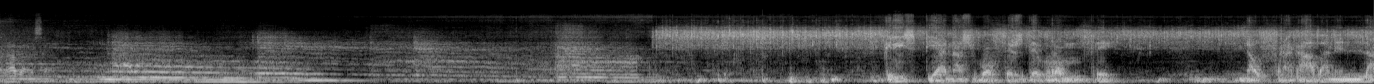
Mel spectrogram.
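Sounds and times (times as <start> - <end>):
resonant sliding tonal hums: 0.0 - 13.7
speech: 0.1 - 1.7, 9.1 - 11.4, 12.4 - 13.7
water gurgling and flowing: 5.4 - 13.7.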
